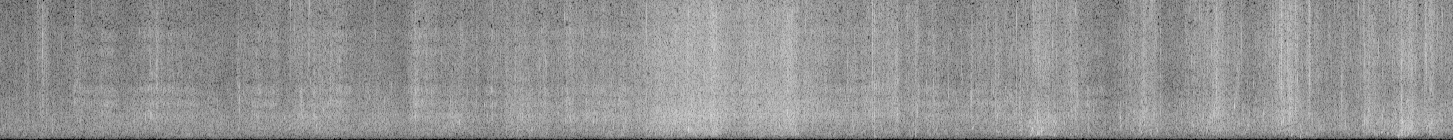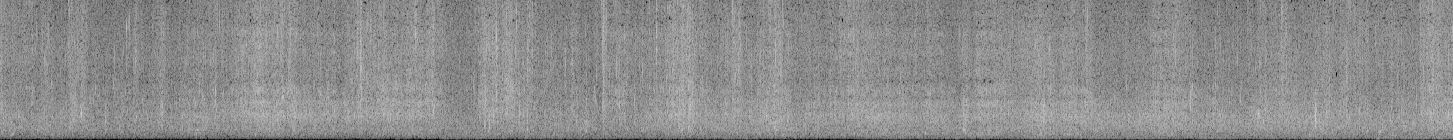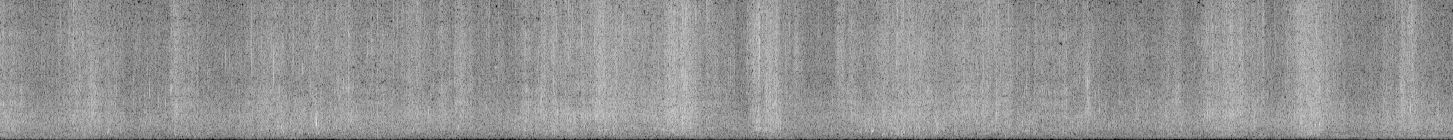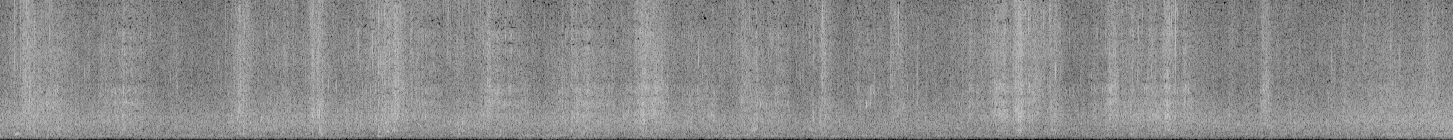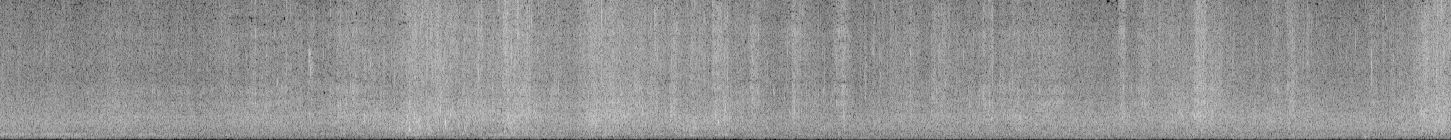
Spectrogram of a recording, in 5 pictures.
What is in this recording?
sound of waves, a windy day in a marshland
